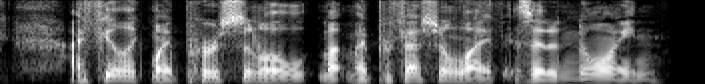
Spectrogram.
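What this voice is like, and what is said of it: Imitated Long Island accent. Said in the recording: “that's how he says it in his Long Island accent.”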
